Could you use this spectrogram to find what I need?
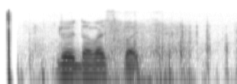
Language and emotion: Russian, neutral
